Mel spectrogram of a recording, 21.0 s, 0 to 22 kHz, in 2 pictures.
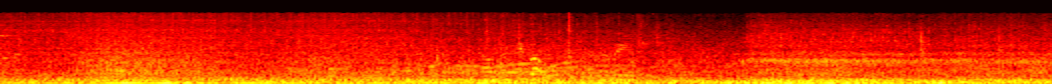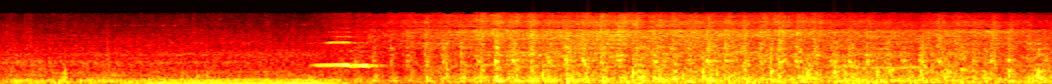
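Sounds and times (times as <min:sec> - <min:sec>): steam locomotive passing: 0:00.0 - 0:10.6, 0:11.5 - 0:21.0
hissing steam: 0:13.6 - 0:21.0
rhythmic train beat: 0:13.6 - 0:21.0.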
